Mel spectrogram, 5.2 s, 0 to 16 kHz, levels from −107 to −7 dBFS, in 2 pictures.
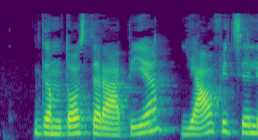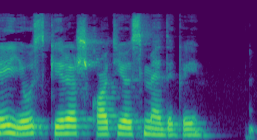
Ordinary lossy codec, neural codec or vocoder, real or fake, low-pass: MP3, 64 kbps; none; real; 10.8 kHz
